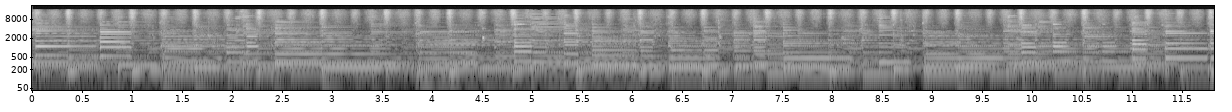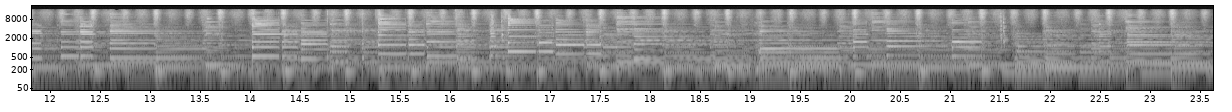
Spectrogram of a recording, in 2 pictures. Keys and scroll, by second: 21.5-21.8 scroll.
